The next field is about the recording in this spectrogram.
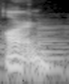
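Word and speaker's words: Arne: you pronounce it though it's just arn thomas arn rural britannia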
